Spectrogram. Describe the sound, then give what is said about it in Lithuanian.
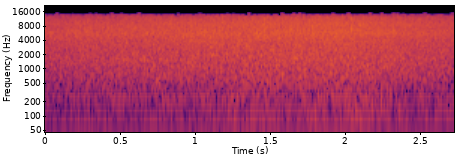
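Heavy rain pouring down as a dense, unbroken roar of hiss that holds steady and even from start to finish, with no separate drops or other sounds standing out. “Ir staiga prapliupo lyti.”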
